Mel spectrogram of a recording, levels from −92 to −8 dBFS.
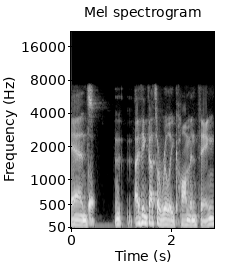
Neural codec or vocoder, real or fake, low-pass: none; real; 7.2 kHz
